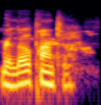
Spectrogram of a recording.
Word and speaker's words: Merleau-Ponty: Merleau-Ponty.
